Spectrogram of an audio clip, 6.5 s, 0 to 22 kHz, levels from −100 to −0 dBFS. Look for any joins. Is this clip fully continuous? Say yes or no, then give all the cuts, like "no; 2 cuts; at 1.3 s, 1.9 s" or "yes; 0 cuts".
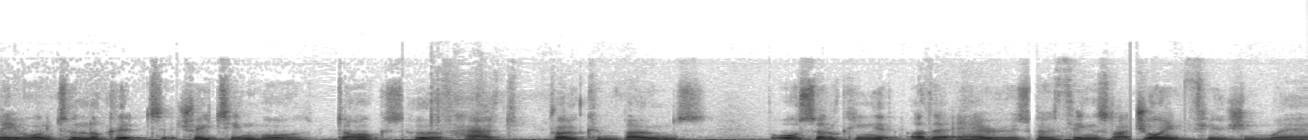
no; 3 cuts; at 0.8 s, 2.0 s, 5.3 s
